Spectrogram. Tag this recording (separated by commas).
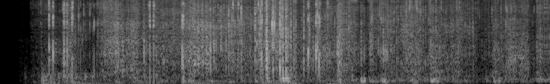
Crushing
